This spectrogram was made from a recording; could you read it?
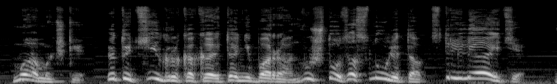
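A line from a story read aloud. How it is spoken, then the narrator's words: Panicked yell. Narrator (Russian): завопил Пяо, заметив, что овцерог настигает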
